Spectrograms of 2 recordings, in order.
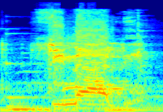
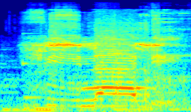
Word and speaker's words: finale: of guide to mispronunciation today's word finale origin Italian pronunciation finale meaning the last part of a series commonly means pronounced as final as if you're are discussing your metric results example I can't wait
